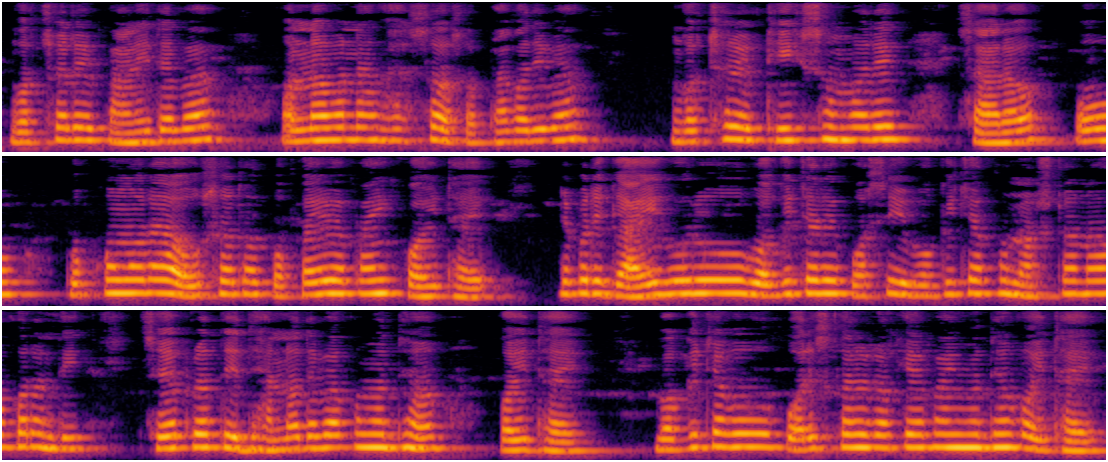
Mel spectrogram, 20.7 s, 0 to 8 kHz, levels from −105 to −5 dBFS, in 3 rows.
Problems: constant background noise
